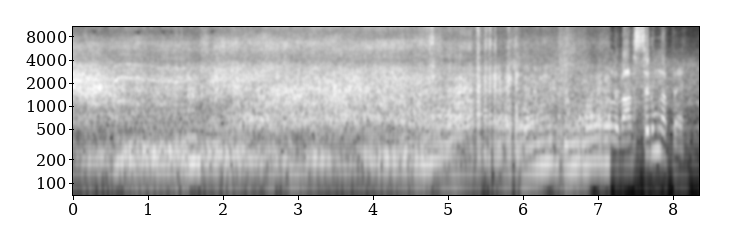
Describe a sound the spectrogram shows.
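A rally car engine roars loudly as the car speeds past.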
